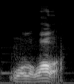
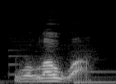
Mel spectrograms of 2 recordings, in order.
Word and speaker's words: Walla Walla: and well as avoiding a felonious recount in Walla Walla. I think that's how it's pronounced. Walloa.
